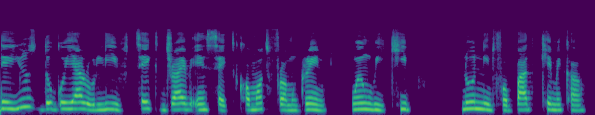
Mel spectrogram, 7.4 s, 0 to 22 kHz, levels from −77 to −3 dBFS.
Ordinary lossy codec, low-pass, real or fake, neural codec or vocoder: none; none; real; none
